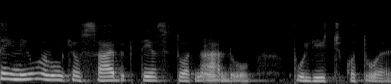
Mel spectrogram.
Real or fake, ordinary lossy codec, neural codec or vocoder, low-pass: fake; MP3, 48 kbps; codec, 16 kHz, 4 kbps, FunCodec, trained on LibriTTS, 50 frames a second; 7.2 kHz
